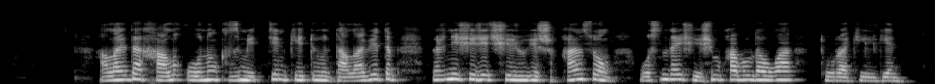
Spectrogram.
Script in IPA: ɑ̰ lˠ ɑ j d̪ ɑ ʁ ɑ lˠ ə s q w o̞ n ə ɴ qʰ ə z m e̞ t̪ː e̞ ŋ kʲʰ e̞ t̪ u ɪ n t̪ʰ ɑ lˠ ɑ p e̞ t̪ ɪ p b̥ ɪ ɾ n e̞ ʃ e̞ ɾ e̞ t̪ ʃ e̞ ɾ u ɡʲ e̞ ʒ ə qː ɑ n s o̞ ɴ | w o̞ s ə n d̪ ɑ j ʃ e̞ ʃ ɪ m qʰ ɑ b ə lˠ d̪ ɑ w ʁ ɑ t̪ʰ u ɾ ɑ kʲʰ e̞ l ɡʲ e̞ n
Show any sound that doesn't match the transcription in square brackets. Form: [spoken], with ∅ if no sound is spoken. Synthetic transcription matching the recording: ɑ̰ lˠ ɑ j d̪ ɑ [χ] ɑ lˠ ə [∅] q w o̞ n ə ɴ qʰ ə z m e̞ t̪ː e̞ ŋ kʲʰ e̞ t̪ u ɪ n t̪ʰ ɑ lˠ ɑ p e̞ t̪ ɪ p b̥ ɪ ɾ n e̞ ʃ e̞ ɾ e̞ t̪ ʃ e̞ ɾ u ɡʲ e̞ [ʃ] ə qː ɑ n s o̞ ɴ | w o̞ s ə n d̪ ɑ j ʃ e̞ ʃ ɪ m qʰ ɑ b ə lˠ d̪ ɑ w ʁ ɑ t̪ʰ u ɾ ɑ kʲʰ e̞ l ɡʲ e̞ n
